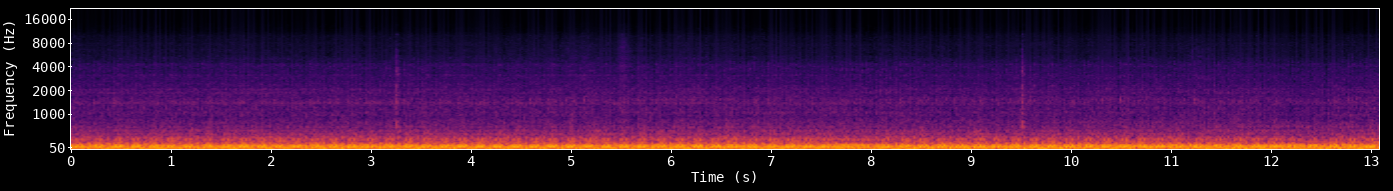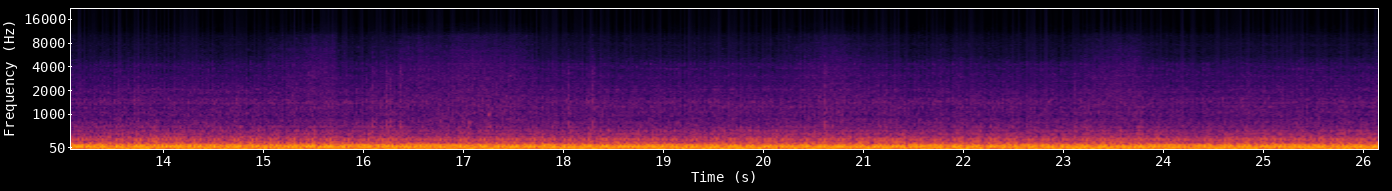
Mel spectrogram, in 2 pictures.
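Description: Arctic Cat Wildcat 700 Trail side-by-side's twin-cylinder engine idling steadily with a low, even rumble.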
